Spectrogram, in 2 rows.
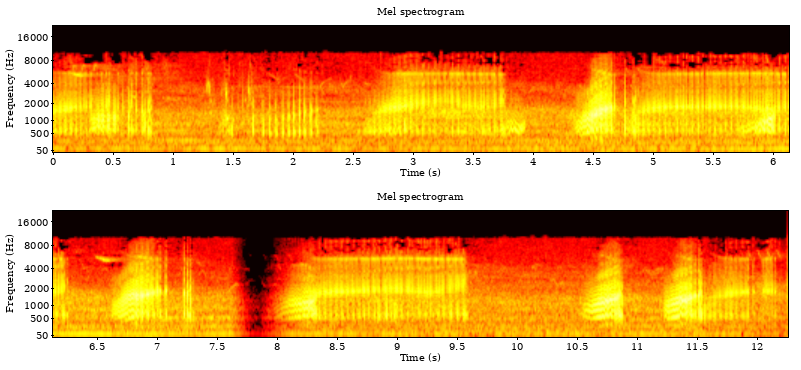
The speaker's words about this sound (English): Sound of pool frogs. These are amphibians that have unfortunately become extinct in Britain. They occurred in Norfolk, in the sort of eastern part of England, and this recording was made 20 years ago.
